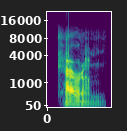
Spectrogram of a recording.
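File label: "carom", American English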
